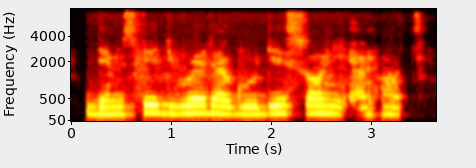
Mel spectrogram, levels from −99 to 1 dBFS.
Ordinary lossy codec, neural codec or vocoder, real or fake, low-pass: none; none; real; 7.2 kHz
